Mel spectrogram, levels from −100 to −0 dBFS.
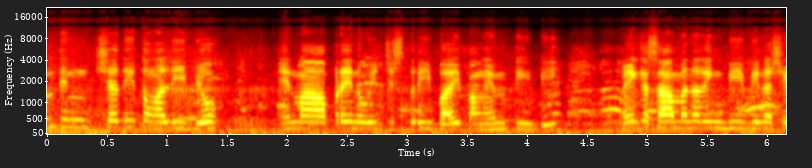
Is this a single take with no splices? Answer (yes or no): yes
